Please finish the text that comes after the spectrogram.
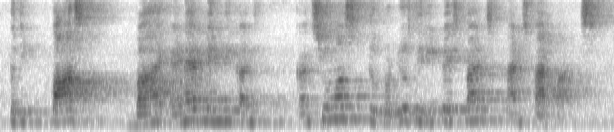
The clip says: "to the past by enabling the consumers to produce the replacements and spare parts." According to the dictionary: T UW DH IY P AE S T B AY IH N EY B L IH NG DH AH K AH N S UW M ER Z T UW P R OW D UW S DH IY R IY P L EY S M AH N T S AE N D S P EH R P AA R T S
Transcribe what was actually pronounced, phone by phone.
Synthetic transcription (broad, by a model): T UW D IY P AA S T B AY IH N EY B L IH NG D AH K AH N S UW M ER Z T UW P R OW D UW S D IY R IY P EY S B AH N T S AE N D S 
